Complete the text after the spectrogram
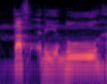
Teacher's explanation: huruf rnya kita tipiskan sehingga pangkal lisan kita itu tidak naik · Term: tarqik, dibaca tipis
